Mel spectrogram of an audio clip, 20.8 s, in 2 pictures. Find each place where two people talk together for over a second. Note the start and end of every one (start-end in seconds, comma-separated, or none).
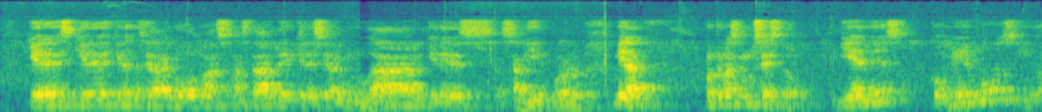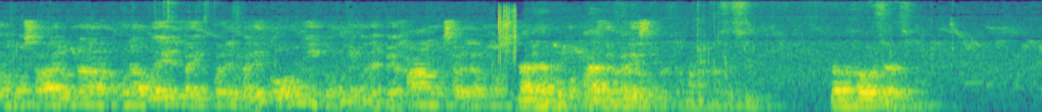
15.6-17.0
